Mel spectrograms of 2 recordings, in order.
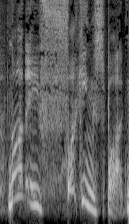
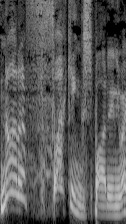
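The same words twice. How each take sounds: First: Slow, high, stretched-out frustration; exasperated. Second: Said in the usual way. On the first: Real, not acted. Complaining to the camera about parking, exasperated. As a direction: lean hard on not, disbelieving.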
